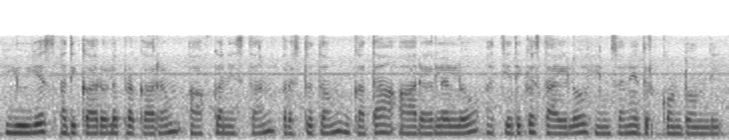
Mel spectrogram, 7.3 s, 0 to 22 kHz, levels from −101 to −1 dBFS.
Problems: constant background noise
